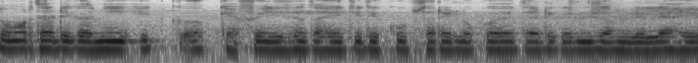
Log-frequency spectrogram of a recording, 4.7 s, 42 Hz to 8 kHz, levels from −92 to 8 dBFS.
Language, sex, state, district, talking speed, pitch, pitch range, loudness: Marathi, male, Maharashtra, Pune, 180 wpm, 125 Hz, 125-130 Hz, -14 LUFS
